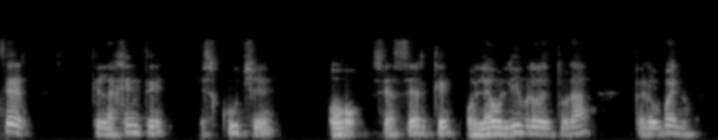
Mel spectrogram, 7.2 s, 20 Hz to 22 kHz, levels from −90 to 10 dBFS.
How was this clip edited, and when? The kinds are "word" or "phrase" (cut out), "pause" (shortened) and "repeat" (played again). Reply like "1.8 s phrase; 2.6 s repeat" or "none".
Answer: 4.6 s pause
